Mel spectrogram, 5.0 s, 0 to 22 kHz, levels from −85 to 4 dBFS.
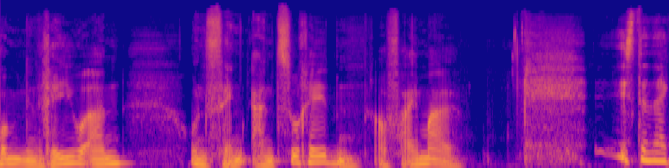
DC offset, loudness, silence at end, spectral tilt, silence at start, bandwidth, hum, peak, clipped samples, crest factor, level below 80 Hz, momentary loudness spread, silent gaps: under 0.1%; -23 LUFS; 0 s; -5.5 dB/octave; 0 s; 17.5 kHz; none; -6 dBFS; under 0.1%; 16 dB; -48 dBFS; 13 LU; none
